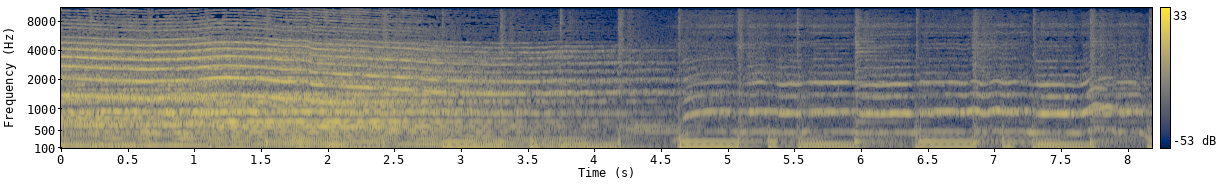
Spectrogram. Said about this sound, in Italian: Mi ricordo che il nostro discorso fu interrotto da una sirena che correva lontano chissà dove. Io ebbi paura perché sempre, quando sento questo suono, penso a qualcosa di grave.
